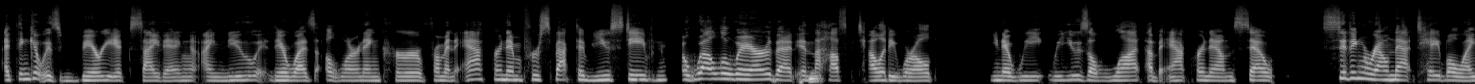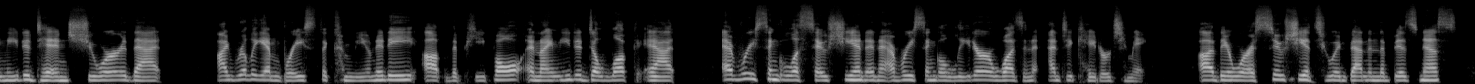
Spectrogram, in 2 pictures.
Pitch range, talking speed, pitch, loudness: 180-205 Hz, 165 wpm, 190 Hz, -23 LUFS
